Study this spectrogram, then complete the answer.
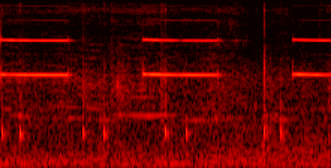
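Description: An engine controller's alarm beeps during a maintenance reset, sounding in repeated steady electronic tones of about a second each, separated by short gaps and small clicks, with no talking.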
